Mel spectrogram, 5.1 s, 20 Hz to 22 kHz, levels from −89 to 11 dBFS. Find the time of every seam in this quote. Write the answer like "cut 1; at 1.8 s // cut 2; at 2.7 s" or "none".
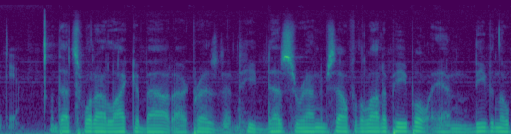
cut 1; at 1.9 s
